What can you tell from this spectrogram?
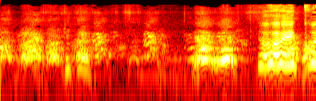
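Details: A dog out on a walk gives a short run of yipping, wavering whines near the end, while a person talks and calls to it over the first part.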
